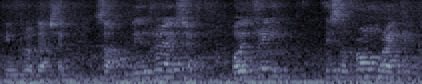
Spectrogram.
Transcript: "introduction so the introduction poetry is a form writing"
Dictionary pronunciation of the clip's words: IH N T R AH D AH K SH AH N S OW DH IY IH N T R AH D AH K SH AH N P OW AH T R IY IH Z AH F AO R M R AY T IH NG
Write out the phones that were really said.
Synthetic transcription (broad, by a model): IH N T R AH D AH K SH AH N S OW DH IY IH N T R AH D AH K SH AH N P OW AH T R IY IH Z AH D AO L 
